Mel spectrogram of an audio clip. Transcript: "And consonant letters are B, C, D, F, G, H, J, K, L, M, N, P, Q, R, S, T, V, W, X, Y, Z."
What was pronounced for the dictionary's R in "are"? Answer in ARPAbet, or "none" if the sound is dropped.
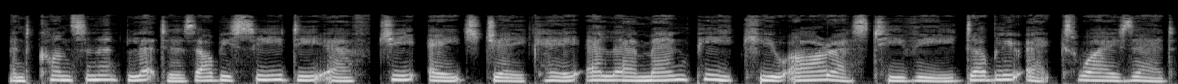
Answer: L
